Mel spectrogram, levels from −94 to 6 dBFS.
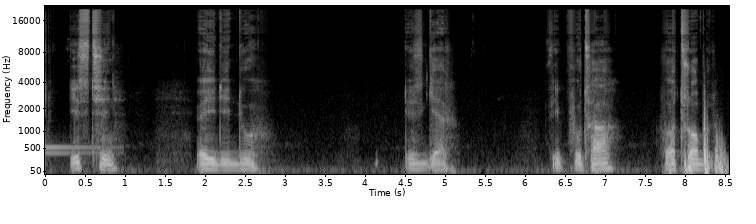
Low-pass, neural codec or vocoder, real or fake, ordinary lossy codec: none; none; real; none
